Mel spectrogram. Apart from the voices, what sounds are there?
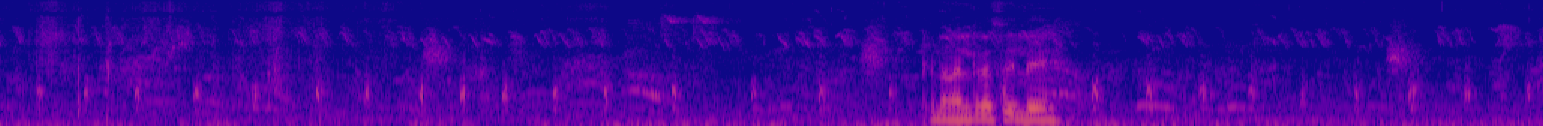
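chicks clucking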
